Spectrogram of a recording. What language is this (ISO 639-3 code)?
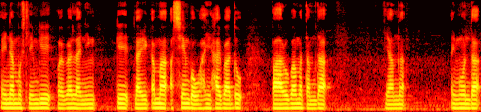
mni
